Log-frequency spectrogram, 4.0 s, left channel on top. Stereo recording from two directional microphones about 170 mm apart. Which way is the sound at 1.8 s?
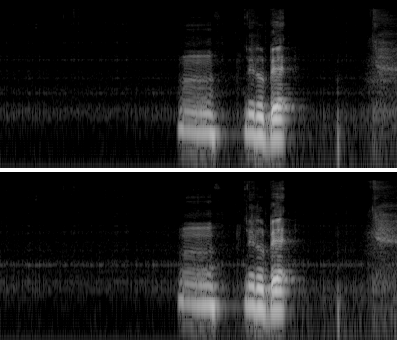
55° left (ahead or behind).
